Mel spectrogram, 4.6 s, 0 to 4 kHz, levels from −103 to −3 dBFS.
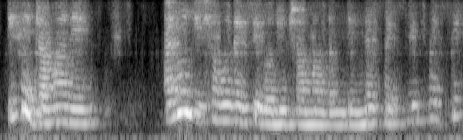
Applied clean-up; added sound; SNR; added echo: neural separator model SepFormer DNS4.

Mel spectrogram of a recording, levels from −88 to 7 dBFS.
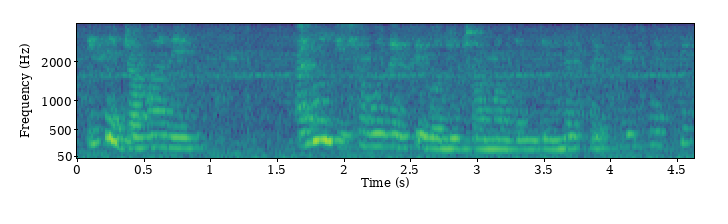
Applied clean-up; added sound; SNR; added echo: none; Mechanisms; 15 dB; reverberation time 0.3 s.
